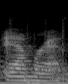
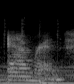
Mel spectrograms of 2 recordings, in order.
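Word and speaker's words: Amren: it means delicate and unique then we have amran spelt a-m-r-e-n amran this possibly means lovely dragon so cool but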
